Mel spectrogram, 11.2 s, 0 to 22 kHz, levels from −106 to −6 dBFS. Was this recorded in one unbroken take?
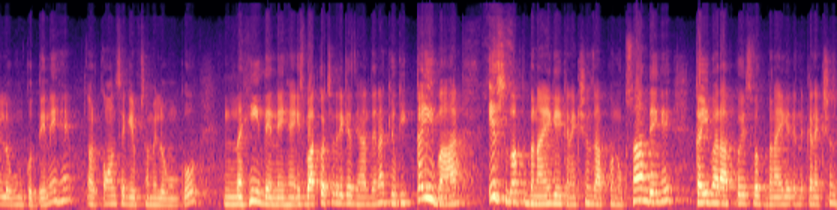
yes; 0 cuts

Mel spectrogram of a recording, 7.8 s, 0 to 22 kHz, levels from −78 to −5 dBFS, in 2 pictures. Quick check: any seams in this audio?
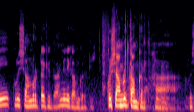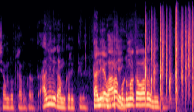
no; 0 cuts

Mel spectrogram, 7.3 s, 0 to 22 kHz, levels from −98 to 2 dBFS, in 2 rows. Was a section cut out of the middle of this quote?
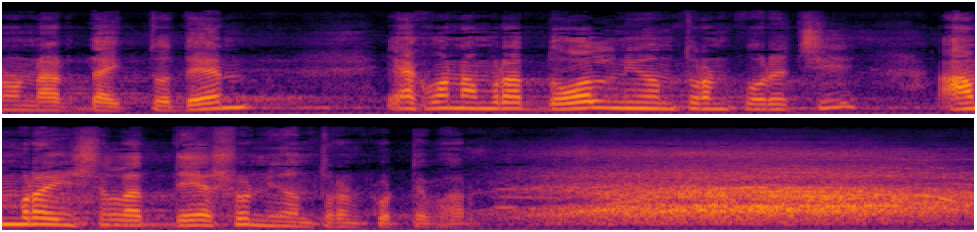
no; 0 cuts

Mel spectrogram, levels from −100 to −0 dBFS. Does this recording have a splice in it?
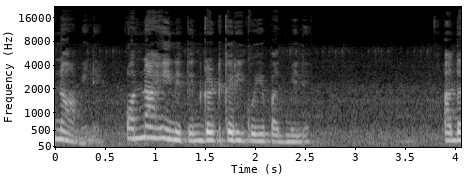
no; 0 cuts

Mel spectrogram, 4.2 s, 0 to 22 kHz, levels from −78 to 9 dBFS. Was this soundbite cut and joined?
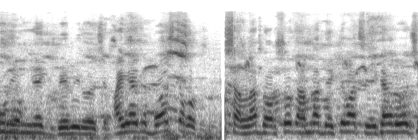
yes; 1 cut; at 2.1 s

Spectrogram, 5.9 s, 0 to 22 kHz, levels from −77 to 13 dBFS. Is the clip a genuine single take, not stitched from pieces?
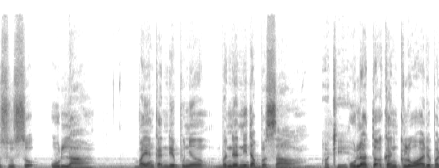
yes; 0 cuts

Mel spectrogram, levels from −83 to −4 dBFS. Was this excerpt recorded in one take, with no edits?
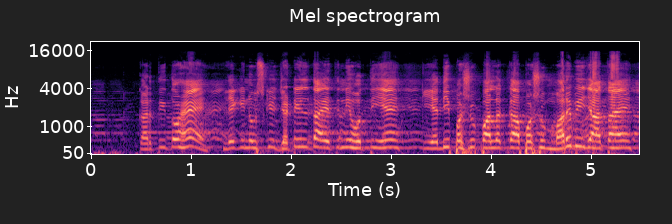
yes; 0 cuts

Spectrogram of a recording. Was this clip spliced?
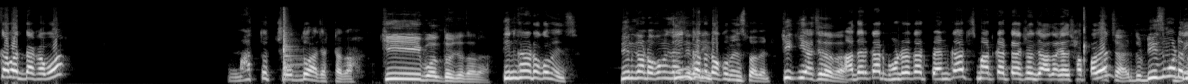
no; 0 cuts

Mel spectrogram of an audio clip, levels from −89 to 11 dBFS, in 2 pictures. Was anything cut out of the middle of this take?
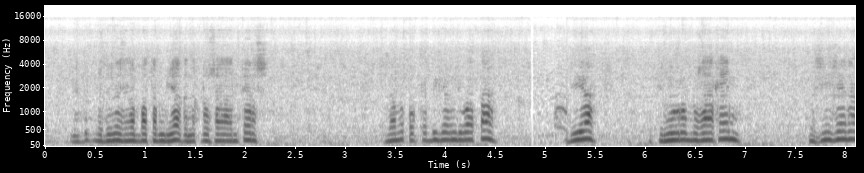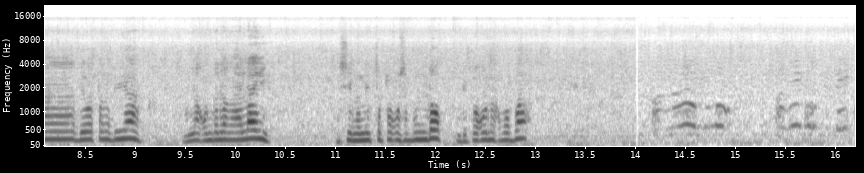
yes; 1 cut; at 3.7 s

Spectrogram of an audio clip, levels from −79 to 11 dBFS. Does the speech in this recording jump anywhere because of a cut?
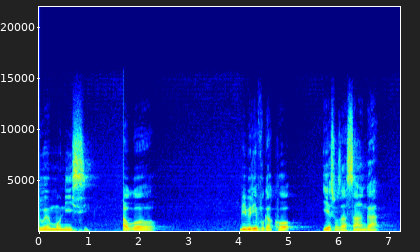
yes; 1 cut; at 1.7 s

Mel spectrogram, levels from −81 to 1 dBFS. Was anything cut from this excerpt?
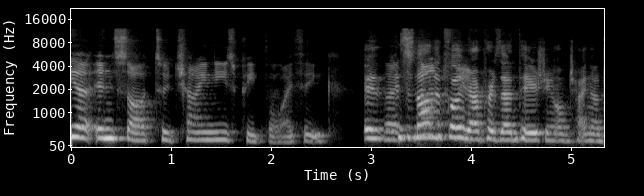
no; 0 cuts

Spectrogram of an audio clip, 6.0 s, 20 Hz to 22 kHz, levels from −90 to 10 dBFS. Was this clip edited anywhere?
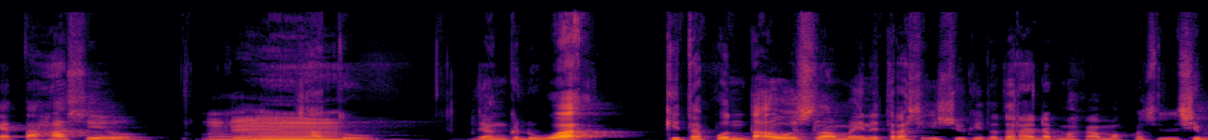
no; 0 cuts

